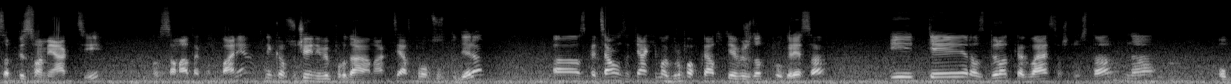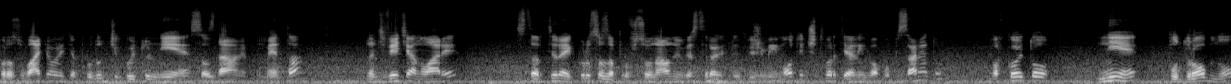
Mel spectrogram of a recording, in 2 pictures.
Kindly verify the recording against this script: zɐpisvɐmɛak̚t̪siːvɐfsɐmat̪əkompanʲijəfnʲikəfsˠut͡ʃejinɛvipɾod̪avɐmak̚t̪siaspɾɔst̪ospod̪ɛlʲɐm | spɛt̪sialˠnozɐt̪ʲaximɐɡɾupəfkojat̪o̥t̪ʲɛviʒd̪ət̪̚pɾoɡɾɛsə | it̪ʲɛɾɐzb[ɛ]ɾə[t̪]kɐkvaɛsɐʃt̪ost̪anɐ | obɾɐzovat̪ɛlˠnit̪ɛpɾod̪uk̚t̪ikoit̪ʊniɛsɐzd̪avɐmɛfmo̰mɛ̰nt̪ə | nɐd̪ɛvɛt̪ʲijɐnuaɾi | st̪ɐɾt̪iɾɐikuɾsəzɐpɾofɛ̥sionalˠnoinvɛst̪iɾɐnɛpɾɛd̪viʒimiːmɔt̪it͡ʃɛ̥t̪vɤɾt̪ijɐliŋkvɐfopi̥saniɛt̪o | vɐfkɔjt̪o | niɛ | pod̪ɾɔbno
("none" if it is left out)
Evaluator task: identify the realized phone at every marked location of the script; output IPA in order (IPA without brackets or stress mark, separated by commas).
i, t̪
